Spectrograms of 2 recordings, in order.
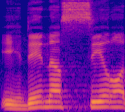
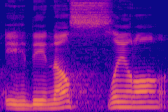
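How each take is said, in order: First: Sira starts with a light, thin s. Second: Sira starts with a heavy, emphatic s. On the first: The speaker calls it wrong. "dengan sin pula" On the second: The speaker calls it right. "Patutnya dengan sad"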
